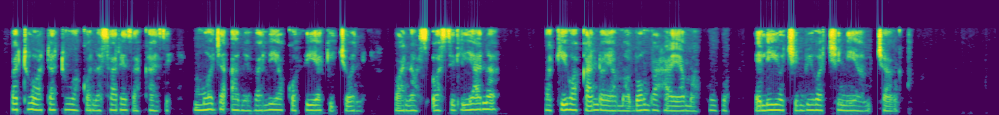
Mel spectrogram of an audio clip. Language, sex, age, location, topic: Swahili, female, 36-49, Nairobi, government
